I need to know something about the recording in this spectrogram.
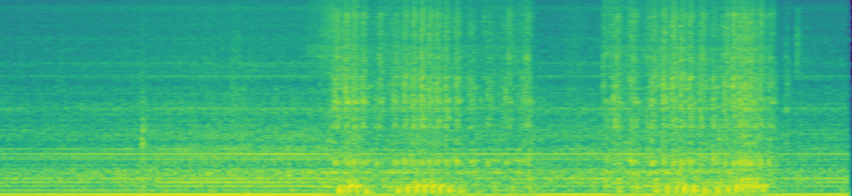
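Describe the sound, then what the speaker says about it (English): Sewing machine stitching a pocket into a seam, with a steady low motor hum and then two bursts of fast, rattling needle stitching, close and fairly loud, with a pause between them. "I'm going to catch the pocket in as I stitch."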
